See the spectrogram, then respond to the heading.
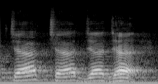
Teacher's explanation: च वर्ग के चारों वर्ण च, छ, ज, झ इन्हें स्पर्श संघर्षी कहते हैं, मतलब ये स्पर्शी भी है और ये संघर्षी भी है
